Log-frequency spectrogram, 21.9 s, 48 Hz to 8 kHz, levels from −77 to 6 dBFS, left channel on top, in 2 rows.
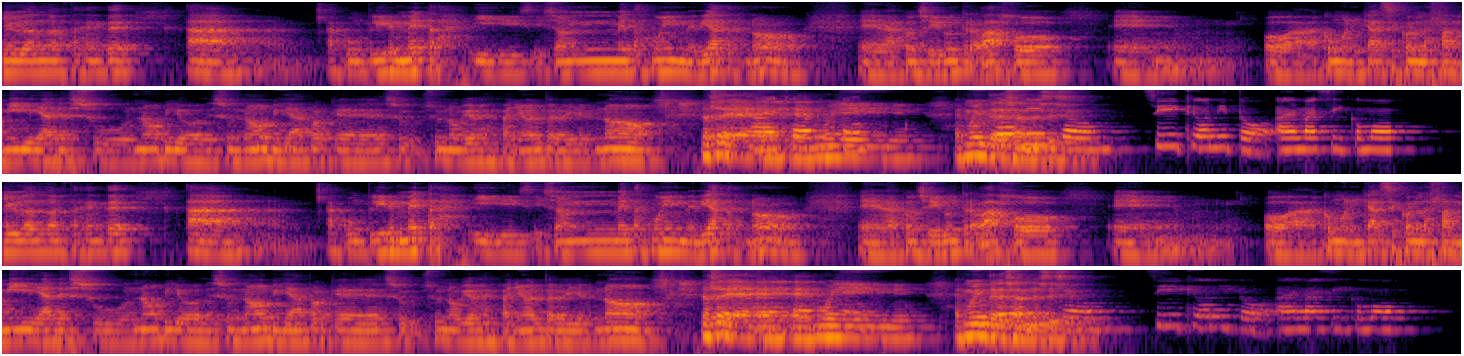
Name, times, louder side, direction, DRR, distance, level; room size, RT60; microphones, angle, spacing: voice 1, 0.0-19.0, right 1 dB, 10° right, -1 dB, 0.5 m, -23 dB
voice 2, 12.8-13.3 16.6-17.5 18.4-19.3 19.6-21.4, left 6 dB, 80° left, 11 dB, 0.3 m, -23 dB
5.0 x 2.1 x 2.6 m, 0.67 s
head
